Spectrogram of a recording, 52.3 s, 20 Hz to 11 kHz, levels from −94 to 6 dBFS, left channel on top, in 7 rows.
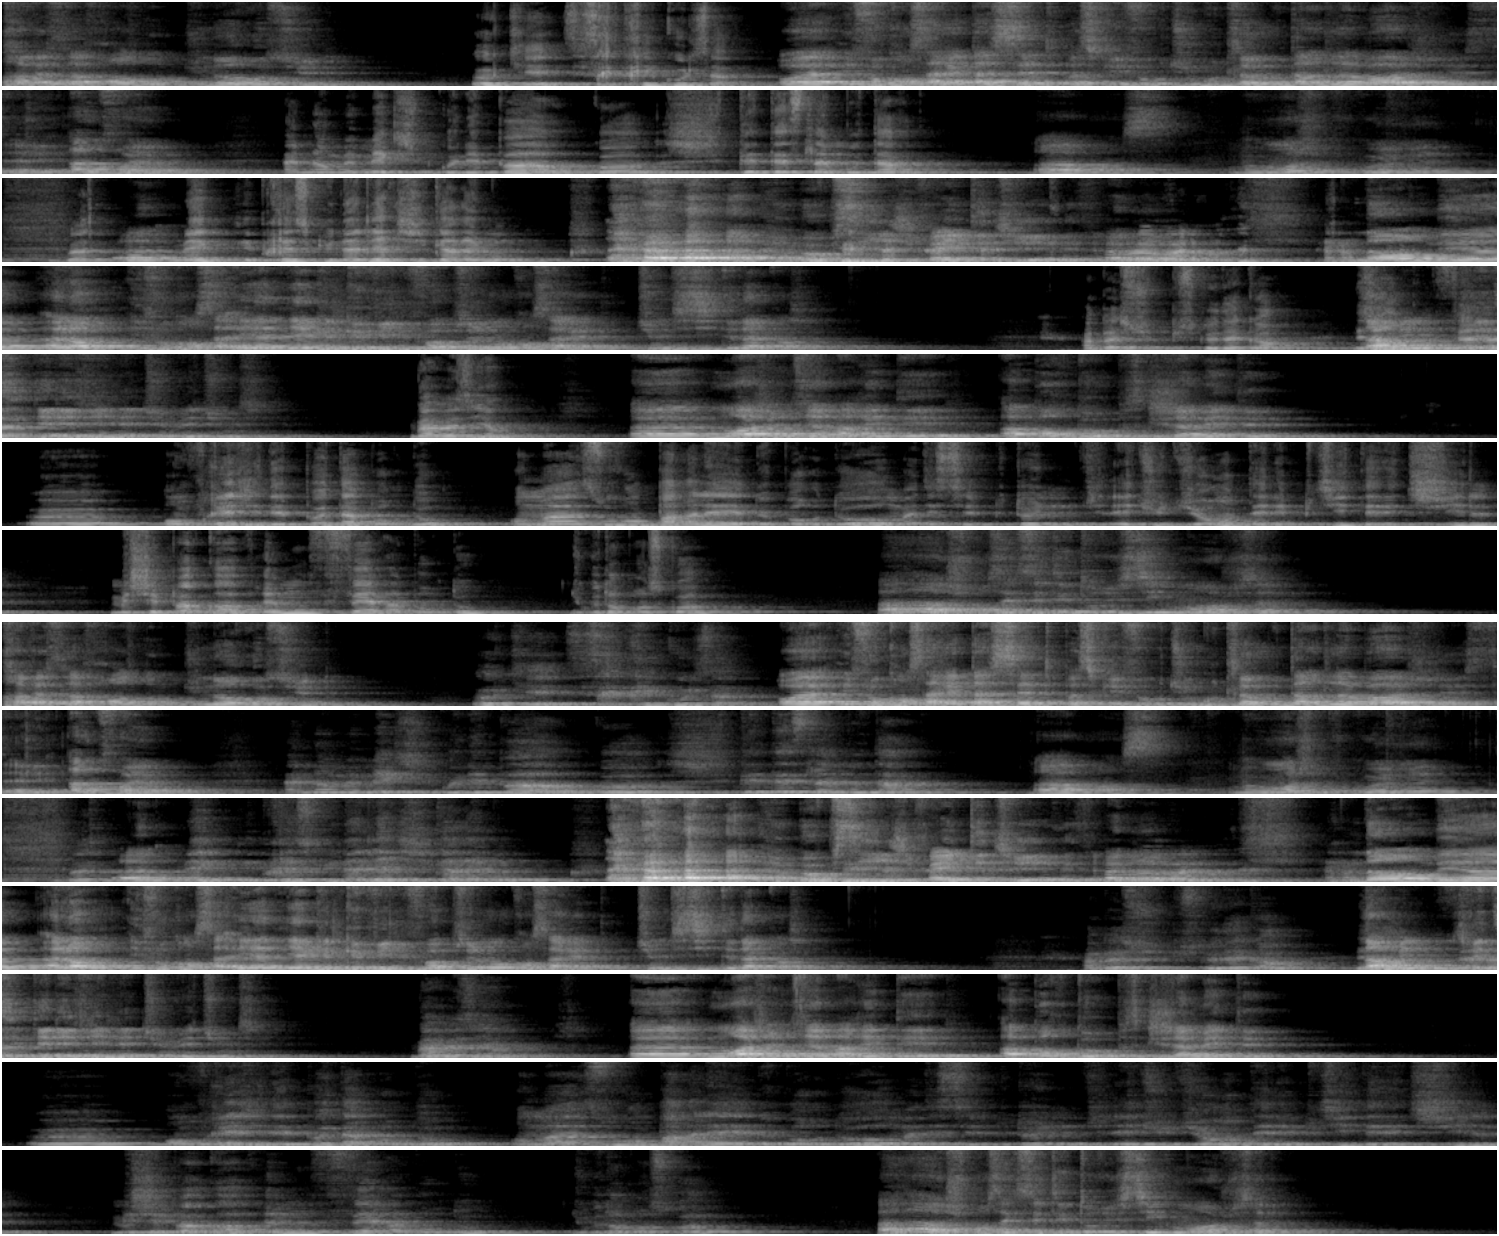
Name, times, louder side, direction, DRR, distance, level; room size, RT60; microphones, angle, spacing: voice 1, 0.0-1.7 3.9-8.3 12.6-13.2 13.6-14.7 15.0-15.8 18.0-20.8 21.6-26.4 29.2-31.2 33.0-36.3 49.2-51.2, right 1 dB, 20° right, -1 dB, 0.4 m, -28 dB
voice 2, 2.3-3.7 8.9-12.1 15.2-17.5 17.8-17.9 19.1-20.0 20.5-21.3 21.6-21.8 27.8-28.9 29.2-30.0 31.9-32.5 37.5-39.6 39.9-44.9 45.4-47.3 47.7-48.4, left 3 dB, 75° left, 6 dB, 0.3 m, -35 dB
2.4 x 2.2 x 2.3 m, 1.1 s
head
